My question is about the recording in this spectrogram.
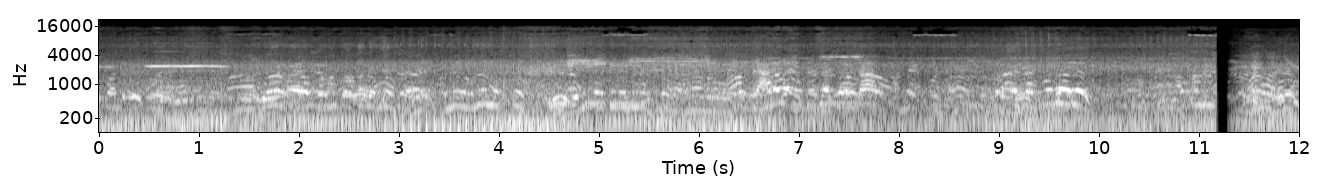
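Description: Several men shouting and arguing at once over the low, steady running of a truck engine and street traffic. The sound drops out for a moment near the end.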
